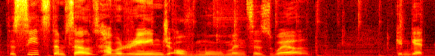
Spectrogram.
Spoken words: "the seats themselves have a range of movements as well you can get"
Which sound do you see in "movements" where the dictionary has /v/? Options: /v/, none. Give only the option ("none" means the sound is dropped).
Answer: /v/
